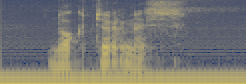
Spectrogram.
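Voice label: "nocturnus", Dutch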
